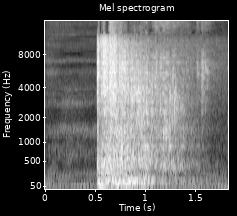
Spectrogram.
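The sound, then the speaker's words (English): A bolt round fired point-blank into a prisoner's head during an interrogation in a Warhammer 40,000 drama. After a low hum, one sudden, loud blast is followed by a crackling, slowly fading tail. “Subject was administered a bolt round to the cranium, effectively separating his head from his body.”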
